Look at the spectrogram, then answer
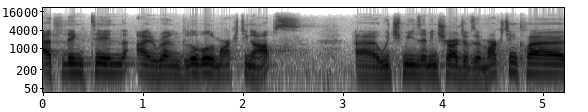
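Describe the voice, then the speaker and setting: In a very clean recording with a silent background, a man with a French accent speaks at a fairly high pitch in a monotone, flat intonation. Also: moderate pace. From France. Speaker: marketing executive. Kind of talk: panel interview.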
